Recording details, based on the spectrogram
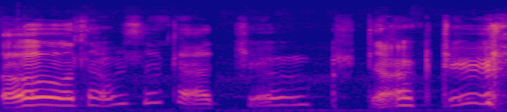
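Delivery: spoken through stifled laugh. Voicing a character reacting to the inmate's joke: speaking through a choked laugh. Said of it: "a little choked laugh, and he goes".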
